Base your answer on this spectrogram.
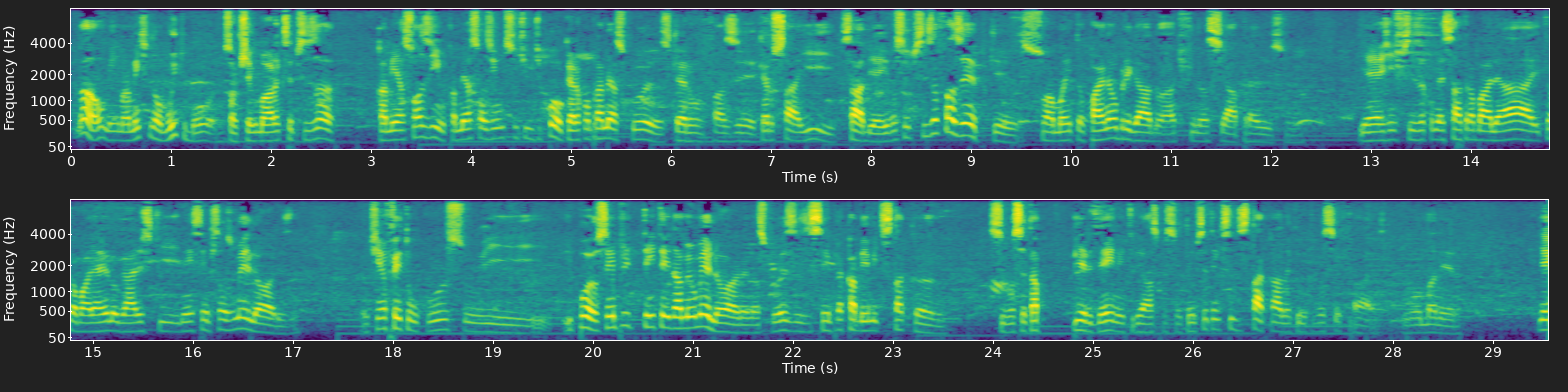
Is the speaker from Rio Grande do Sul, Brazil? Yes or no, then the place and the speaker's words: no; São Paulo, Brazil; a gente é da Zona Leste de São Paulo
